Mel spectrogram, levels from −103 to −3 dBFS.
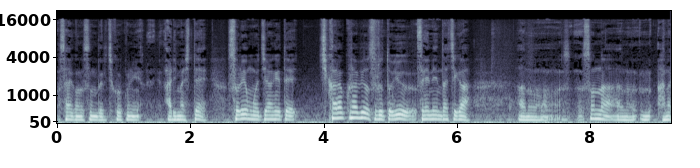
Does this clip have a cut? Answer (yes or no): yes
